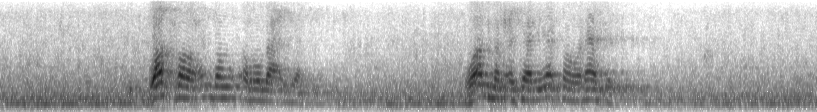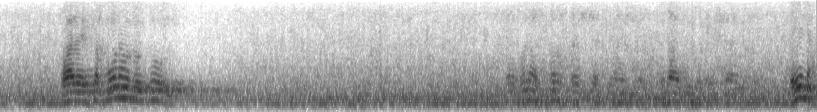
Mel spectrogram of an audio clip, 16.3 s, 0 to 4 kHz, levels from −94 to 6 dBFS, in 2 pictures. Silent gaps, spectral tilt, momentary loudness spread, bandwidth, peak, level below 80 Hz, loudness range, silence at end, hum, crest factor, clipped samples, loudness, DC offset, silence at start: none; -13 dB/octave; 18 LU; 4 kHz; 0 dBFS; -52 dBFS; 9 LU; 0 s; none; 22 dB; under 0.1%; -23 LUFS; under 0.1%; 0 s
